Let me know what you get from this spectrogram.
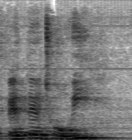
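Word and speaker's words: πτωχοί: En el griego, hermanos, bíblicamente en el griego, hermanos, la palabra pobre es un poquito difícil de pronunciar, es petechoi.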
